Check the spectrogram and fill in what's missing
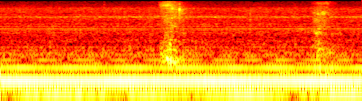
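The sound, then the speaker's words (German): An animal snorts twice through its nose, two short breathy bursts about a second apart, over a steady low electrical hum with no one talking. “Schnaub mal. Musst du auch mal Nase putzen?”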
